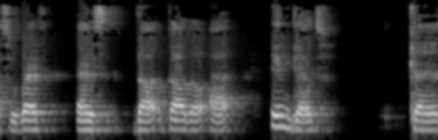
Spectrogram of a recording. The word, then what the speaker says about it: Ingeld: Bueno, se casa con Ingeld, deletreado con D, pero pronunciado con T,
